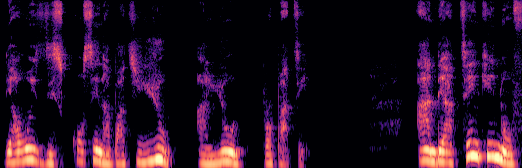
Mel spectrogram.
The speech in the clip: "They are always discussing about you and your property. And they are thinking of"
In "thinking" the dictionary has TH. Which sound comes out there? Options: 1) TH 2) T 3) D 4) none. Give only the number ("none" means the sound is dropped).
2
